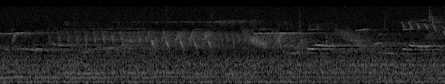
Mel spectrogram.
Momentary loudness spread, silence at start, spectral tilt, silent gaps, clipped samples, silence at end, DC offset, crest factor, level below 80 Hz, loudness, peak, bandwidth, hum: 3 LU; 0 s; -1.5 dB/octave; none; under 0.1%; 0 s; under 0.1%; 16 dB; -64 dBFS; -40 LUFS; -26 dBFS; 16.5 kHz; none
